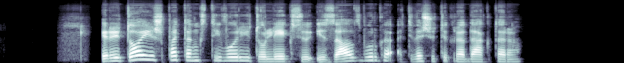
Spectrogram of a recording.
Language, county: Lithuanian, Klaipėda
